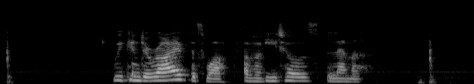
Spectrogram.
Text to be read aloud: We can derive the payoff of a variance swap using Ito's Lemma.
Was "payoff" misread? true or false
true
